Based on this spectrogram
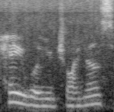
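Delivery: ordinary delivery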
